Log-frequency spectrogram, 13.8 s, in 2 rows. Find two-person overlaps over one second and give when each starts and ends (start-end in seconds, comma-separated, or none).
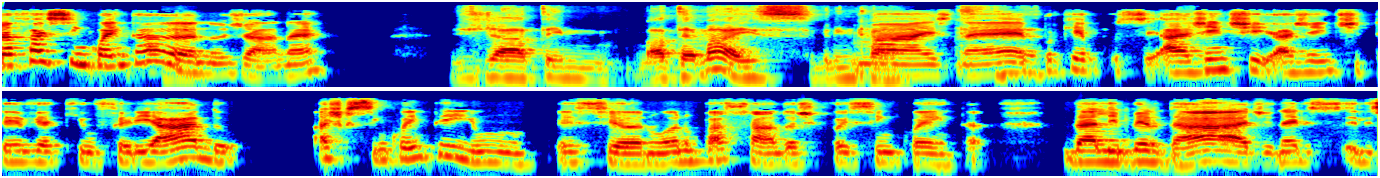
none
